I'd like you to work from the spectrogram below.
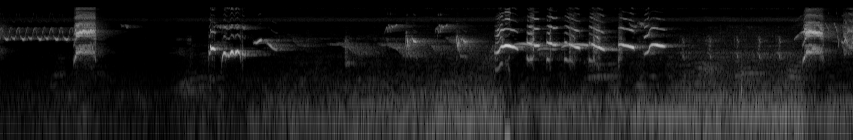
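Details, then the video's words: Oriental magpie-robin singing to seek a rival, used as a lure to draw out full repertoire: a high buzzy opening burst, a pause, then varied whistled phrases and rapid chattering trills, ending in another buzzy burst. "kacer ngeplay cari lawan. pancingan kacer agar bongkar isian.!!!"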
